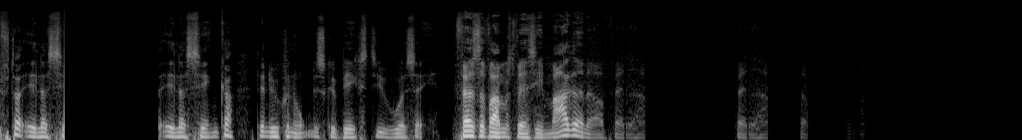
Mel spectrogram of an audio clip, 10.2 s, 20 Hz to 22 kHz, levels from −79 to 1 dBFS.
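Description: This speech clip has two stream reconnects. At 0.64 s the sound cuts to about 0.91 s of silence, then resumes at 2.02 s on "den økonomiske vækst i". At 6.65 s a second gap of about 0.68 s ends at 7.88 s. Each time the player picked up 0.47 s and 0.55 s earlier than where it broke off, so a short stretch is heard twice. That repetition, plus a fresh decoder easing in over its first frame or two, separates a reconnect from a plain dropout, which would skip material rather than replay it. From 5.21 s, after "og fremmest vil", the fade-out that runs toward the end suffers truncation distortion. The fade stage keeps only about 9 bits with no dither. As the level sinks toward the smallest step, the waveform collapses into coarse square steps, and from 5.68 s to the end it turns gritty. Unlike steady hiss or codec smearing, this grit grows worse the quieter the fade gets.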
